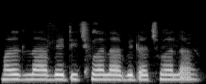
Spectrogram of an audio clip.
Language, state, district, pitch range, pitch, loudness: Surjapuri, Bihar, Kishanganj, 220-230 Hz, 225 Hz, -15 LUFS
